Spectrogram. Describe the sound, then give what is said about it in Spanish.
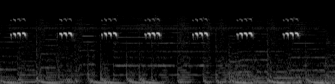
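Crickets chirp in seven evenly spaced bursts of rapid, high-pitched trilling pulses, clear and regular, over a low, steady background. “Grillos.”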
